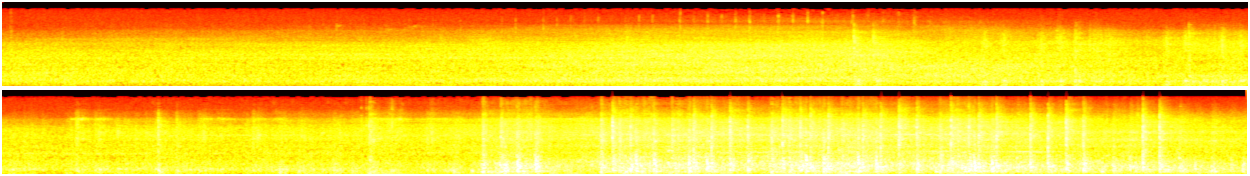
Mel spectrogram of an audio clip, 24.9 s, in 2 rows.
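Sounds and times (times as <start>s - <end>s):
electric train passing: 0.0s - 24.9s
wheels clacking over rail joints: 7.3s - 24.9s.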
